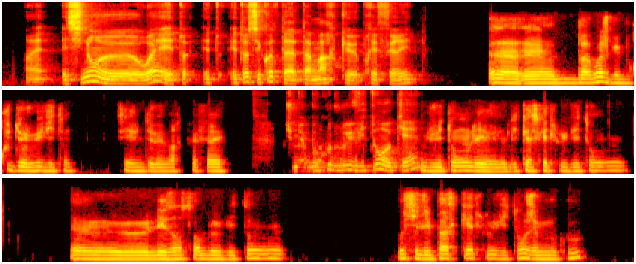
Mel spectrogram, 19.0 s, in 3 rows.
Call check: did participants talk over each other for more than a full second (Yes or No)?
No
